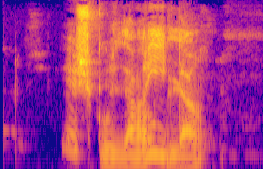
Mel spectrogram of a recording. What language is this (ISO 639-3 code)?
kab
